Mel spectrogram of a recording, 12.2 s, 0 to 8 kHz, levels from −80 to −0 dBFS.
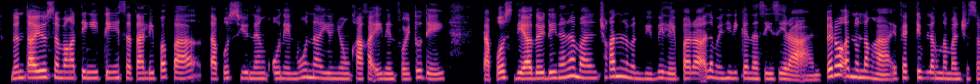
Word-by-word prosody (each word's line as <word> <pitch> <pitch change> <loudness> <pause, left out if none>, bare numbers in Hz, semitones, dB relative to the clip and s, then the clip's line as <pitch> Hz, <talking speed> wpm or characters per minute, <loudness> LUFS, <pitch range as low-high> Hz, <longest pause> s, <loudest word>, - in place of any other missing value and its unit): do'n 215 +3 0
tayo 230 +1 +7
sa 245 - +1
mga 220 0 +1
tingi-tingi 220 -1 -2
sa 215 - 0
talipapa 205 +2 +1 0.2
tapos 205 +3 -1
'yon 210 -1 -4
ang 200 0 -4
kunin 200 -1 -4
muna, 235 +1 -2
'yon 200 -1 -4
'yong 190 0 -5
kakainin 190 0 0
for 185 0 -4
today. 200 -6 -3 0.5
Tapos 205 +8 +1
the 205 -1 +6
other 205 +1 +5
day 215 +1 +1
na 230 - 0
naman 225 -7 +2
tsaka 265 +2 +2
na 275 -2 +2
naman 205 -2 -5
bibili 190 0 -4
para 200 -1 +2
alam 250 - -1
mo 210 - -6
'yon, 210 - -3
hindi - - -4
ka 210 -1 -2
nasisiraan. 185 -5 -1
Pero 320 +5 +7
ano 265 -2 +3
lang 230 -2 +1
ha, 170 -1 +2
effective 225 +2 -2
lang 210 -1 -2
naman 190 -1 -2
siya 190 +1 -7
205 Hz, 205 wpm, -22 LUFS, 195-225 Hz, 0.5 s, tayo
